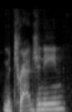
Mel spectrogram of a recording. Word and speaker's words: mitragynine: The active ingredient the active compound mitragynine, am I pronouncing that correctly?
